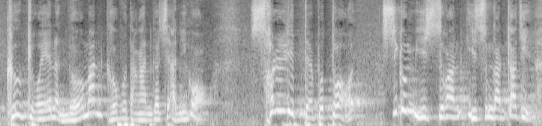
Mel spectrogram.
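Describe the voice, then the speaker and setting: A male preacher voicing Jesus as a tender, fatherly man speaking gently to a grieving believer. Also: high-pitched, big pitch swings, a little slow.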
